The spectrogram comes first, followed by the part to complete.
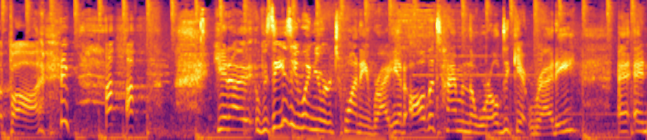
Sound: laughter

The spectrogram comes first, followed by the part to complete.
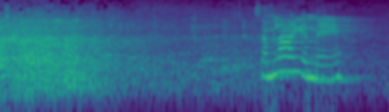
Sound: audience laughing

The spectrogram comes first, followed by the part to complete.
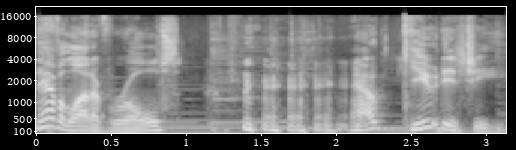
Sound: laughs

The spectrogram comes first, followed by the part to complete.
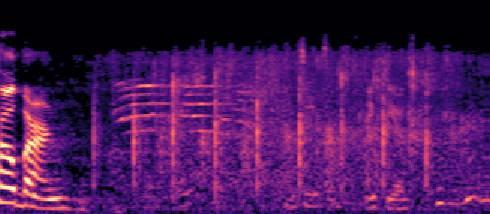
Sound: applause

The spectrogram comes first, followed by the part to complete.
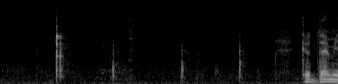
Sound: knife chopping

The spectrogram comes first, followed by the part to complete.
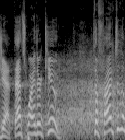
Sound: laughter

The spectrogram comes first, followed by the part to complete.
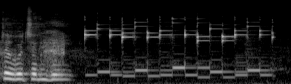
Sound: phone ringing

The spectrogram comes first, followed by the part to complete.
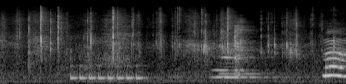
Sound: phone ringing

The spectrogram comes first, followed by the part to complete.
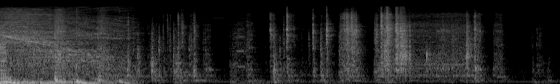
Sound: rock Music; printer Sounds

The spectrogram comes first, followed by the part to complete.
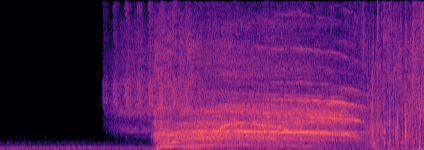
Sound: screeching

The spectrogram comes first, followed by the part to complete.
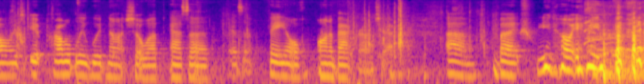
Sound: laughter

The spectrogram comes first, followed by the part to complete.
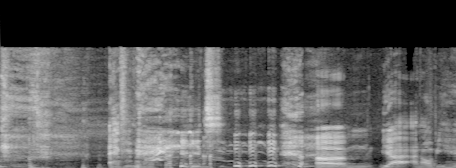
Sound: laughter

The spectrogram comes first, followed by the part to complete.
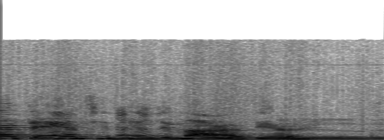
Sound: laughing

